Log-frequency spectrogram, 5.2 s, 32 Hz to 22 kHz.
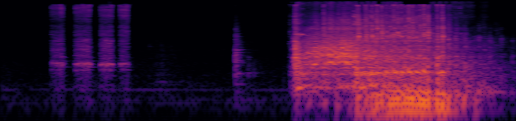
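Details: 1951 Case VAI tractor with a bad resistor (reducer) suspected: four short cranking bursts, then it catches, runs roughly for about 1.5 seconds and dies; won't keep running.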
